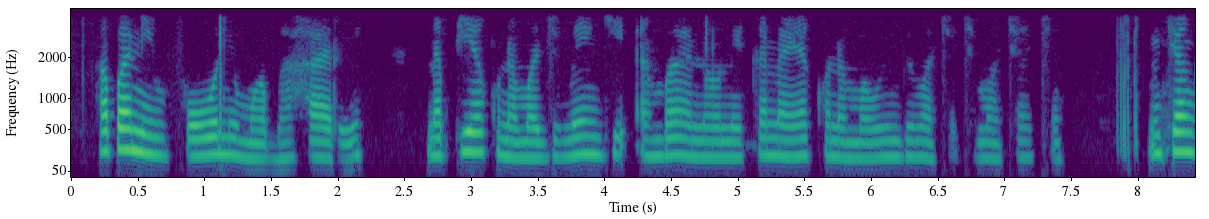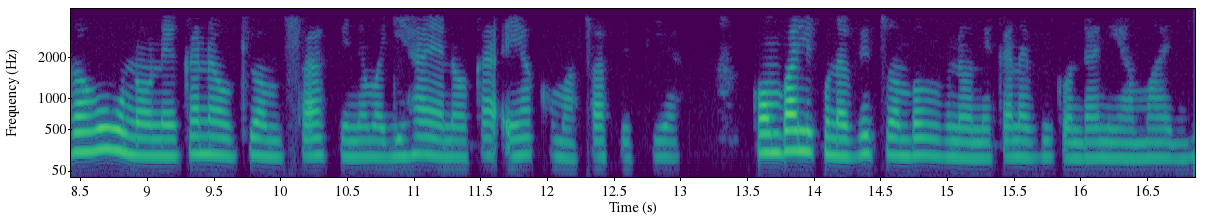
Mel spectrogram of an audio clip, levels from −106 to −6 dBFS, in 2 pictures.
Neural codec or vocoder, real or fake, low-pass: none; real; 3.6 kHz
